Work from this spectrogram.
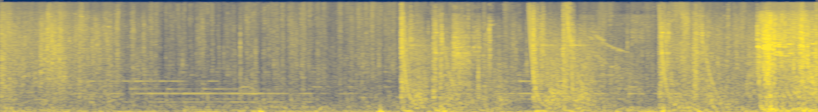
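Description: Sniper fire in the real-time strategy game Battle Aces rings out as a few sharp cracks amid a dense, busy battle din of explosions and mechanical clatter, moderately loud throughout.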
